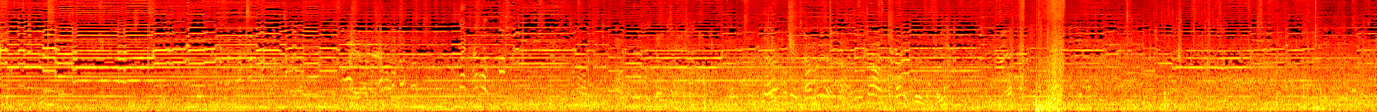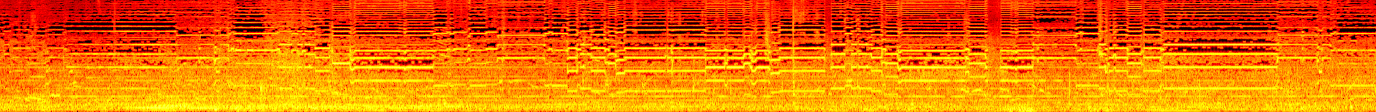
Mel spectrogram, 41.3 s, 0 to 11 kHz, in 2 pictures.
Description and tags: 130216 - AMB EXT - piperman on westminster Bridge rd
Recording made on 16th feb 2013, with Zoom H4n X/y 120º integrated mics.
Hi-pass filtered @ 80Hz. No more processing
Piperman @ westminster bridge.
ambience, bagpipe, london, people, piper, traffic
